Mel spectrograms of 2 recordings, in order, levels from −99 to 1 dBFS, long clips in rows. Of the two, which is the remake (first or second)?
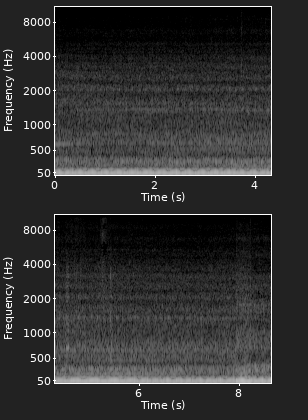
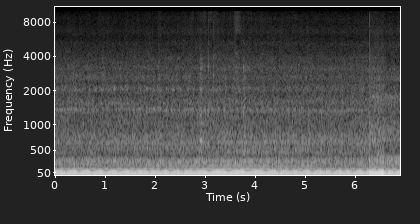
second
